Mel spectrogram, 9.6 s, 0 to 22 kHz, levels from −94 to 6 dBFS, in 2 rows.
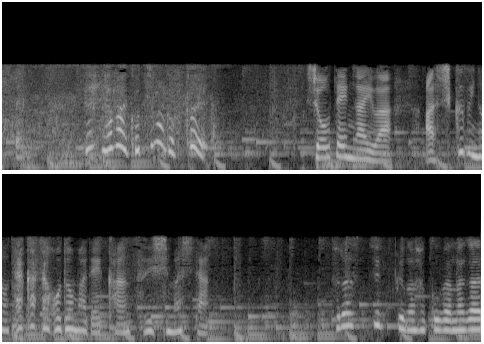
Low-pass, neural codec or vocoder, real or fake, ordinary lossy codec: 5.4 kHz; none; real; none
